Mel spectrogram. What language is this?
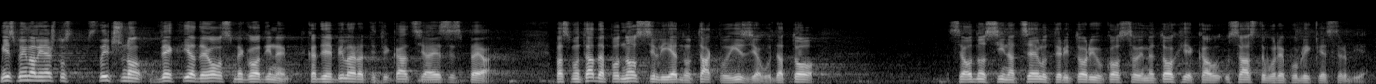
Serbian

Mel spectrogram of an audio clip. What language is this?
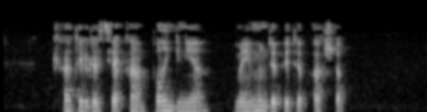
Central Kurdish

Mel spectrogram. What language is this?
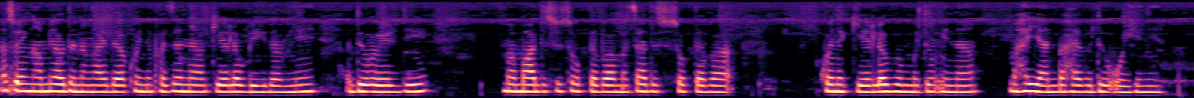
Manipuri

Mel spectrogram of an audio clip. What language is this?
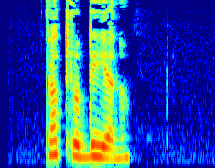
Latvian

